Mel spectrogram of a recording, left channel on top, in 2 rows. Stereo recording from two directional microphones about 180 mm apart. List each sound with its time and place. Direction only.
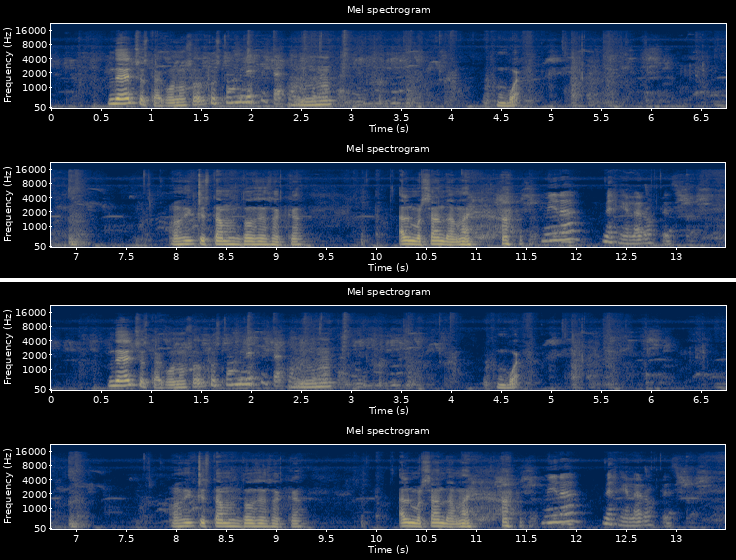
0.6 s speech: 10° left (ahead or behind)
7.9 s speech: 10° left (ahead or behind)
11.7 s a child's voice: 20° right (ahead or behind)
